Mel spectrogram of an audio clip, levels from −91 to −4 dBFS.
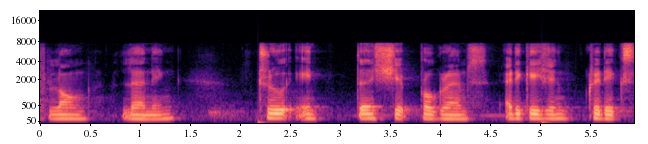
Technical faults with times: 2.18 DC step
5.02 DC step

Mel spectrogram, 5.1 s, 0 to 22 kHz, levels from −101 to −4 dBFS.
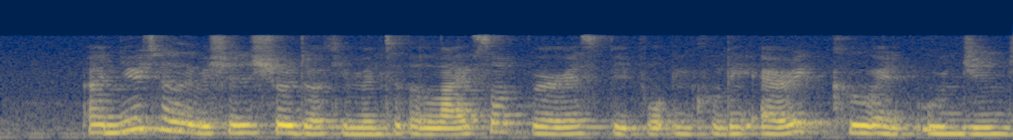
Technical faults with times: none

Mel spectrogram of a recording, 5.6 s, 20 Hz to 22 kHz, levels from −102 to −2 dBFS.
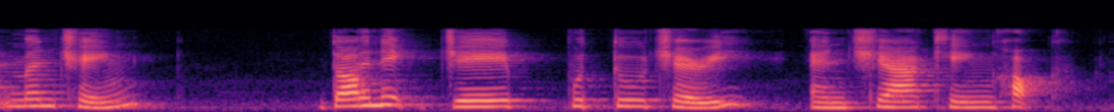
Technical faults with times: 1.79-1.82 compressed frames skipped
3.60-3.64 compressed frames skipped

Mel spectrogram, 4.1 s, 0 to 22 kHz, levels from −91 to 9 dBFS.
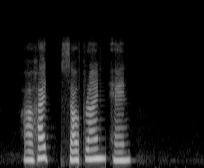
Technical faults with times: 0.55-0.57 lost packet rebuilt from error correction
1.15-2.71 repeated packet loss (robotic sound)
3.09-3.73 repeated packet loss (robotic sound)

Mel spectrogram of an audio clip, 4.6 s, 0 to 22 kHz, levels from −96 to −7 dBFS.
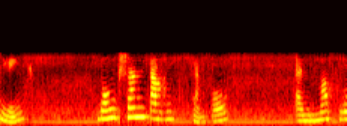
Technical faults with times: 0.00-4.63 mains buzz
0.00-4.63 tandem speech coding

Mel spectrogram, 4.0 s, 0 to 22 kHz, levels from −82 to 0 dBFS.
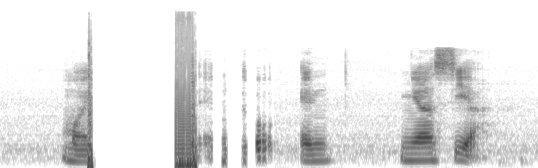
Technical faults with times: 0.66-1.47 cable pulled and plugged in
1.58-2.07 AAC frame loss with muting

